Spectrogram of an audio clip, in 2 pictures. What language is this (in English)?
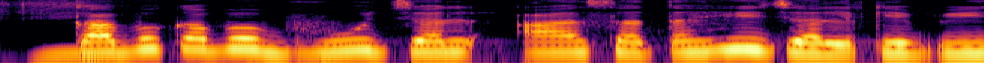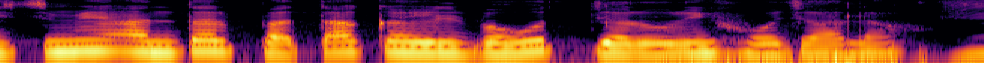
Bhojpuri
